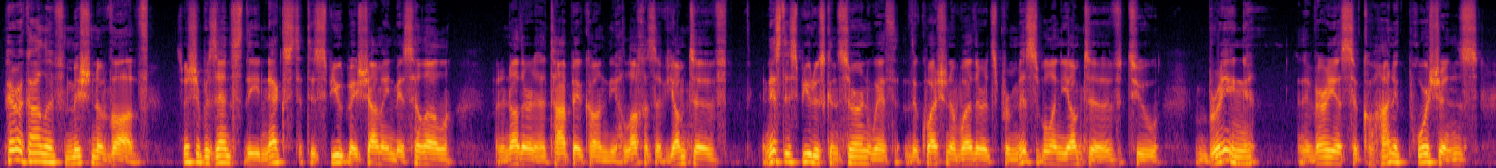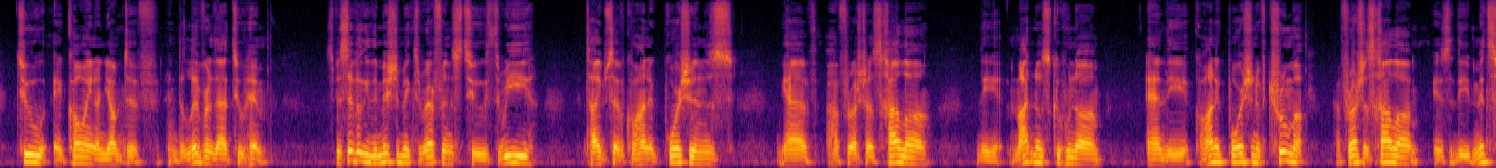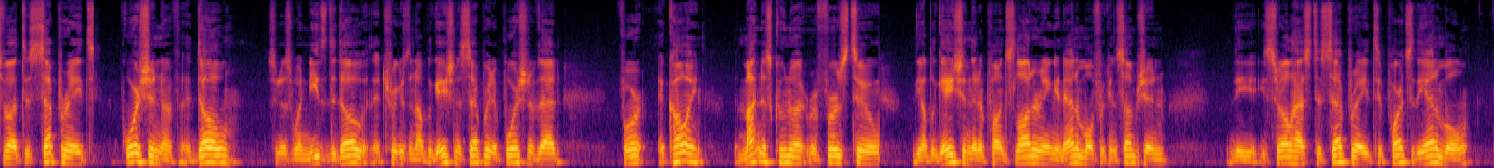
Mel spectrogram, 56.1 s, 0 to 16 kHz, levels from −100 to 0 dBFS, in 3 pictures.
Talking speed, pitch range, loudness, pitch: 140 wpm, 120-155 Hz, -17 LUFS, 140 Hz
